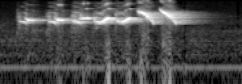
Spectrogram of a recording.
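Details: Tui Tui Fibra song of a double-collared seedeater, meant as a tutor for captive birds: a continuous run of high whistled notes with quick slurs, rising into two brighter accented notes near the end.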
